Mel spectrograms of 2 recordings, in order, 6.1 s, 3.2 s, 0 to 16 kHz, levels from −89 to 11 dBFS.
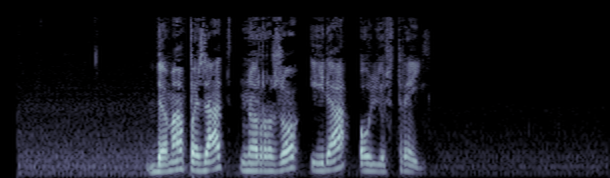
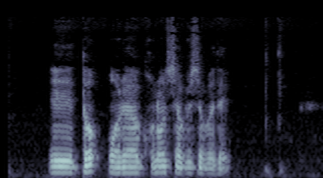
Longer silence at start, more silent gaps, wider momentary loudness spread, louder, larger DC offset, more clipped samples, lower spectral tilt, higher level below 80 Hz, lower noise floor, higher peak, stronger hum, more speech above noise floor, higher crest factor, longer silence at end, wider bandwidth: first, 1.45 s vs 0.5 s; neither; about the same, 13 LU vs 11 LU; first, -18 LUFS vs -21 LUFS; neither; neither; second, -5.5 dB/octave vs -7 dB/octave; second, -68 dBFS vs -60 dBFS; first, -66 dBFS vs -54 dBFS; about the same, 0 dBFS vs -2 dBFS; neither; first, 48 dB vs 34 dB; about the same, 20 dB vs 20 dB; first, 1.95 s vs 0.95 s; about the same, 11.5 kHz vs 11 kHz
